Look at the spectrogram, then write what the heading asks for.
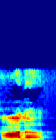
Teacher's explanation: ਹਲ ਭੋਲਾ ਹੀ ਉਚਾਰਨ ਕਰਨਾ ਹਲ ਨਹੀਂ ਕਹਿਣਾ ਹਾਲ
